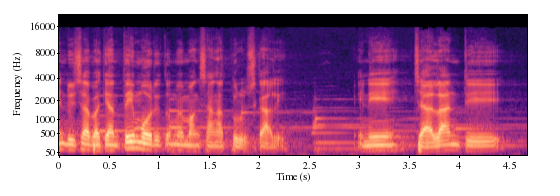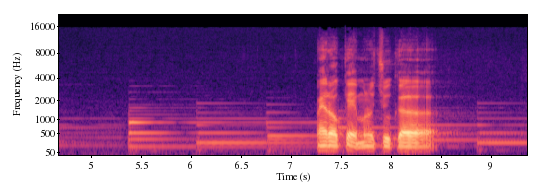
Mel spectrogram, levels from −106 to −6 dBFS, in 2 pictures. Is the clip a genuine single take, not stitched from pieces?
no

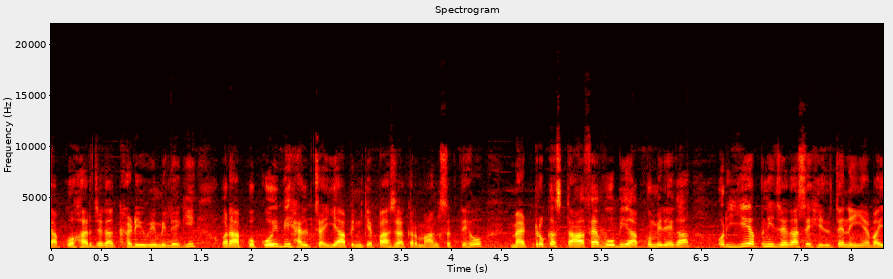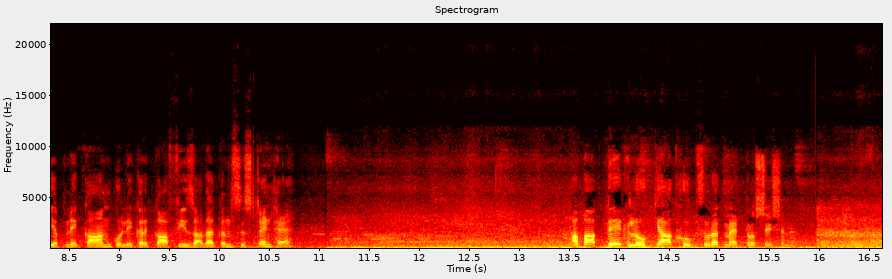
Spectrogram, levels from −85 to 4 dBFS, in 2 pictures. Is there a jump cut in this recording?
no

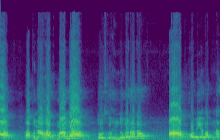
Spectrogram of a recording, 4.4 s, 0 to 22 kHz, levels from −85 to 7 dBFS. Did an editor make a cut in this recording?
yes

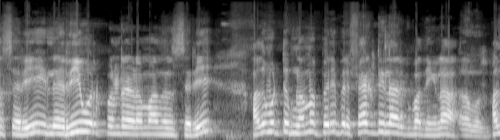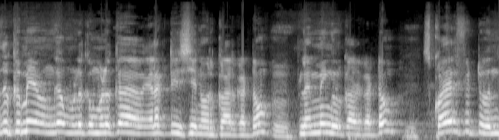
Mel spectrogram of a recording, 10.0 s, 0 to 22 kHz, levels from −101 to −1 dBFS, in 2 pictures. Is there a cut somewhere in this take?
no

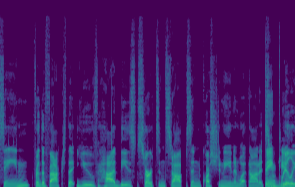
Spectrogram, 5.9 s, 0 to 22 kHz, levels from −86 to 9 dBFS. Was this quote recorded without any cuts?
yes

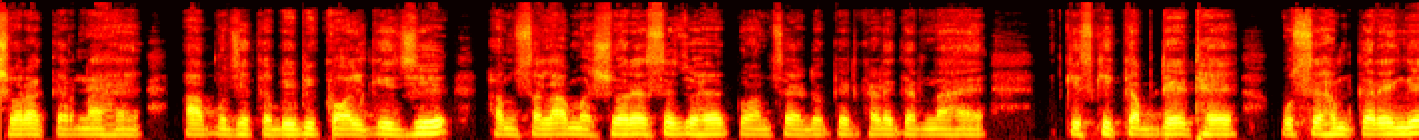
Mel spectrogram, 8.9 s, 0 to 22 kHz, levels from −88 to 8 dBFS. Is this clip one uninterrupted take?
yes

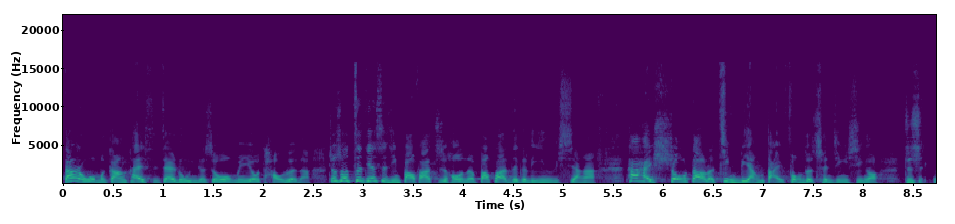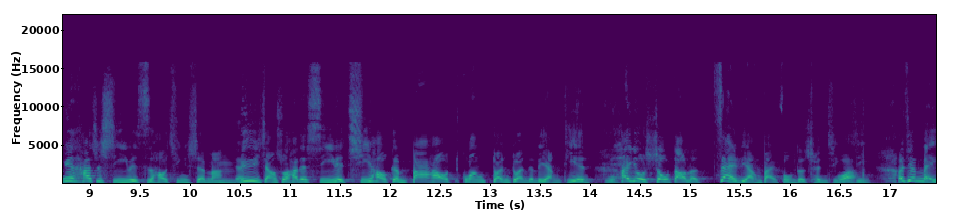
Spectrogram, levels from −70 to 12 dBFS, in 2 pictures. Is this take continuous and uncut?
yes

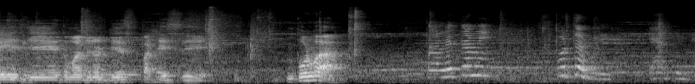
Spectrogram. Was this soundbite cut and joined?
no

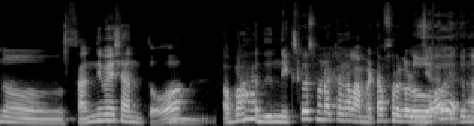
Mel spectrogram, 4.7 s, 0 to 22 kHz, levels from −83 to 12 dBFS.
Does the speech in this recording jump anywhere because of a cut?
yes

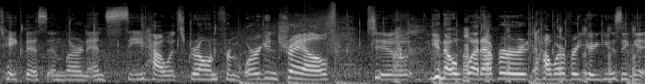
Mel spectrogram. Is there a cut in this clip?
no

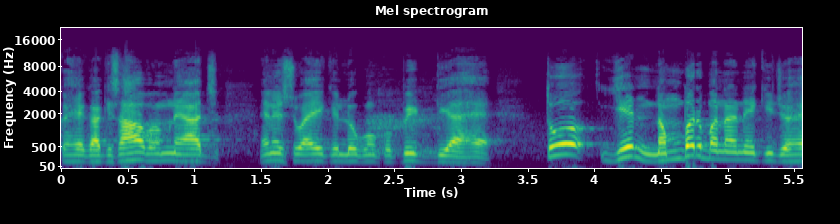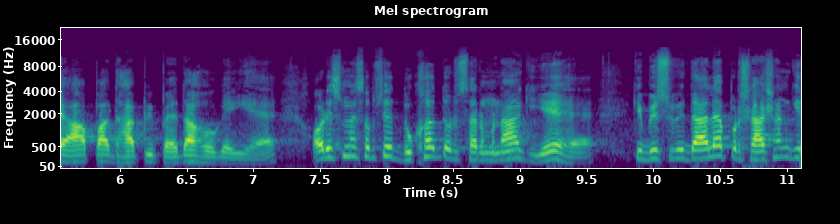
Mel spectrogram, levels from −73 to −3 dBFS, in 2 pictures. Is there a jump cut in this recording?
no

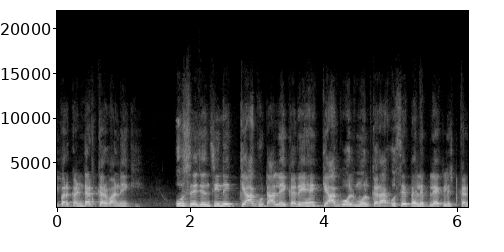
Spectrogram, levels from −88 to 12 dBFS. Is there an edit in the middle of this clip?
no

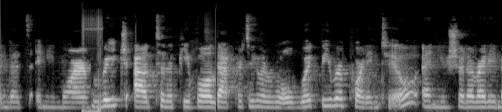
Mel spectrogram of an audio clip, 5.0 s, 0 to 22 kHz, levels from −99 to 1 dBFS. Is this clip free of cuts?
no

